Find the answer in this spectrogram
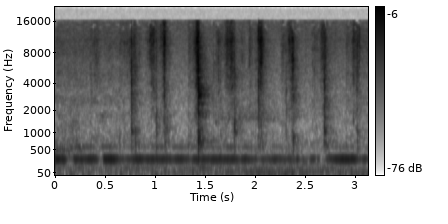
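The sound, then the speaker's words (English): Tarot cards are shuffled and drawn: many quick, crisp card flicks and riffles, faint, over a low steady hum with no talk. “We have the next few cards that are coming out.”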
